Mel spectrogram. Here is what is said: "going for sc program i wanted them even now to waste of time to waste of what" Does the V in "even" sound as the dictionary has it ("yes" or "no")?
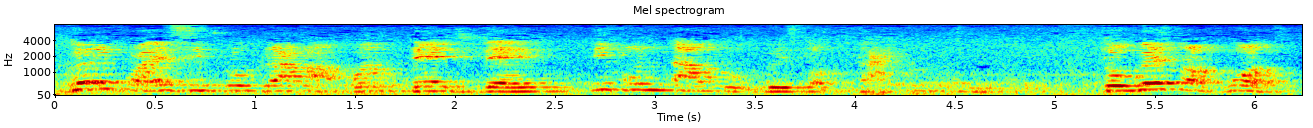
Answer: no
